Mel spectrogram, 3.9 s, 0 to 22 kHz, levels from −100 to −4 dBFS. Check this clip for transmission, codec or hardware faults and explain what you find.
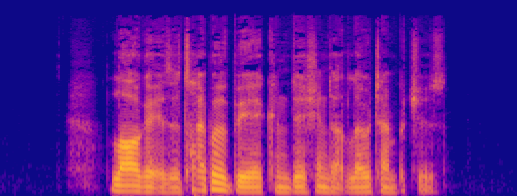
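One transmission fault is present. Between 1.45 and 1.49 s, after "is a" and before "of beer conditioned at", there is short concealed packet loss. About 20 ms of audio arrived too late to decode, and the receiver covered the gap by extending the preceding sound before blending back, heard as a brief smear.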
